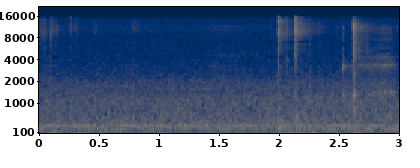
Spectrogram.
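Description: Typing C# code on a computer keyboard, heard as a few faint, sparse key clicks near the end over a low steady room hum, with no speech.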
